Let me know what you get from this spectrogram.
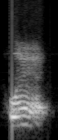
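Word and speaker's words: plait: p l AI T is pronounced plat like black people plat their hair yes I did I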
